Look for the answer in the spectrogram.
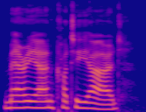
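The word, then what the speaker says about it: Marion Cotillard: So we get Dr. Lenora Orantes, as you mentioned in your trope, played by I always thought her name was Marion Coulthard. Have I said her name wrong? – Marianne Cotillard. – Cotillard. Thank you. – Yeah. – Maybe. – Marianne. – We'll just Cotillard. – Go with that and apologize for my inability to be able to pronounce this name correctly. – Double L in French is a yeah.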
